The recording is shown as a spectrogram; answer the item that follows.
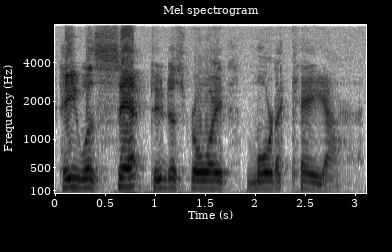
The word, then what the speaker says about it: Mordecai: That's the way you actually pronounce it. And when I actually learn that I can pronounce something right, I try to use it because I'm not very good at it. I used to say Mordecai. It ain't Mordecai, it's Mordecai. But you can say Mordecai if you want to be wrong.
